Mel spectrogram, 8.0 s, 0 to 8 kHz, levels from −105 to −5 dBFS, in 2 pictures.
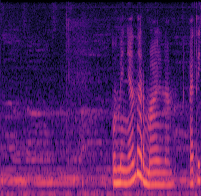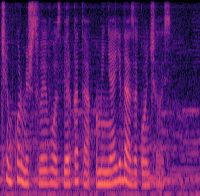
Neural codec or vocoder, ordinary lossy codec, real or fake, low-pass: none; none; real; none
